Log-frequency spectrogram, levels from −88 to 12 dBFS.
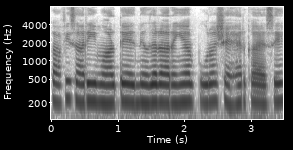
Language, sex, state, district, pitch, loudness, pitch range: Hindi, female, Bihar, Patna, 205 Hz, -14 LUFS, 200-210 Hz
